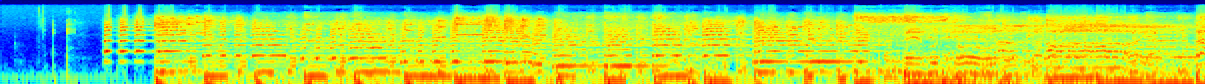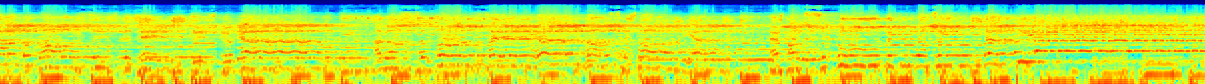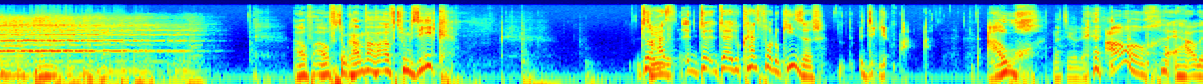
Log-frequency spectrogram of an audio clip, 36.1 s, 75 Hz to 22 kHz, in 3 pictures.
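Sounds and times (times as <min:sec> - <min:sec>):
song with full instrumentation playing: 0:01.0 - 0:26.3
speech: 0:27.1 - 0:28.6, 0:30.6 - 0:33.2, 0:34.0 - 0:36.1
laughter: 0:34.8 - 0:35.8.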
